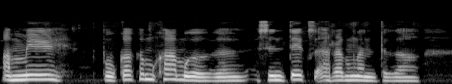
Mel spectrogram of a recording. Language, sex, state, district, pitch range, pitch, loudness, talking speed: Wancho, female, Arunachal Pradesh, Longding, 180-215 Hz, 195 Hz, -15 LUFS, 130 wpm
